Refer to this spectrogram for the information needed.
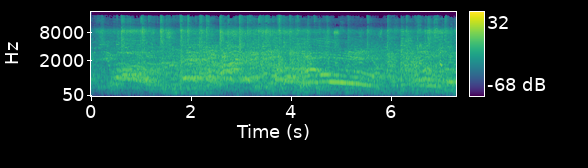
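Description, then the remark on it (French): A crowd of Atlético Mineiro football supporters in Belo Horizonte, Brazil, chants "Eu acredito" together, many voices in loud, sustained melodic unison, filling the whole stretch with a dense, steady roar of singing. “on entend quelques supporters reprendre ce chant”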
